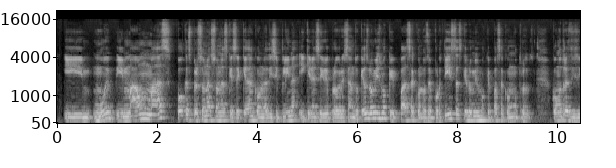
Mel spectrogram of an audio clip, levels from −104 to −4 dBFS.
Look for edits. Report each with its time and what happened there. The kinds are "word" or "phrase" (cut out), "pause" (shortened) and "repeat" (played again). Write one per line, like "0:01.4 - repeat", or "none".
none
